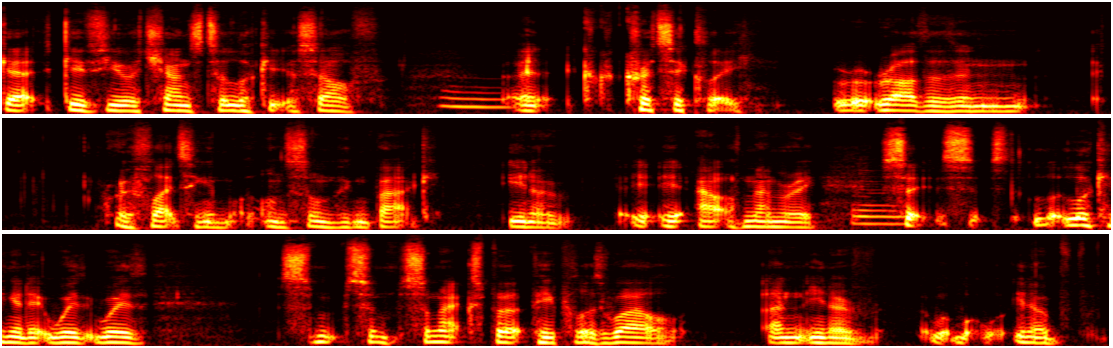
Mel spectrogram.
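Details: Aphasia in an adult man following a stroke about a year ago; attended a conversation therapy group.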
